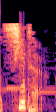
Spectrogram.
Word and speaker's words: Zither: 这个乐器呢，德语叫 Zither，翻译成奇特尔是相当接近它的发音的。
